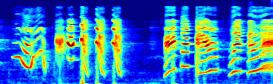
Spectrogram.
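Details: Talking parrot indoors producing squeaky, speech-like chatter in bursts, high-pitched and shrill, with a brief pause midway, beside an owner praising it.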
